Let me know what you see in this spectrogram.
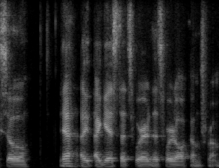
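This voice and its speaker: A man is speaking. He has a French accent. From France. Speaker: professional hockey player. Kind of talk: podcast interview.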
